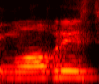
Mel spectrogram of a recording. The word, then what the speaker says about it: Moivre: The pronunciation is Moivre. It's a French word.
